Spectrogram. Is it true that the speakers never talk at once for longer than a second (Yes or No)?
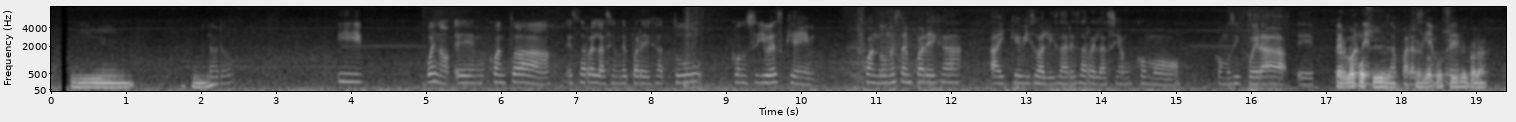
No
